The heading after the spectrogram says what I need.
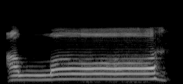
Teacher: Nah, karena lafaz Allahnya ini adalah di akhir, ada mad di la, yaitu di madnya bertemu dengan huruf ha, satu huruf yang disukunkan karena waqaf, maka lafaz Allahnya menjadi panjang, menjadi mad arid li sukun, panjangnya 2, 4 atau 6 harokat.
